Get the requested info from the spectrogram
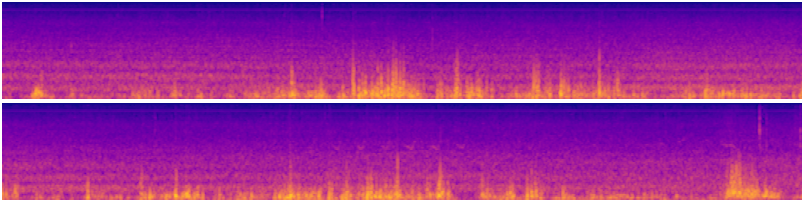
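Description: Wind buffeting the microphone in irregular low rumbling gusts, strongest about four seconds in and again near the end, over a steady hiss of distant surf.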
